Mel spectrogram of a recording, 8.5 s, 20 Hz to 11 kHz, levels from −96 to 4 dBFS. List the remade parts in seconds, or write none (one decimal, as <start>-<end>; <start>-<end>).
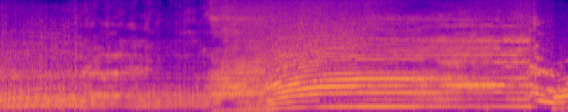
1.3-4.0; 6.2-7.4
